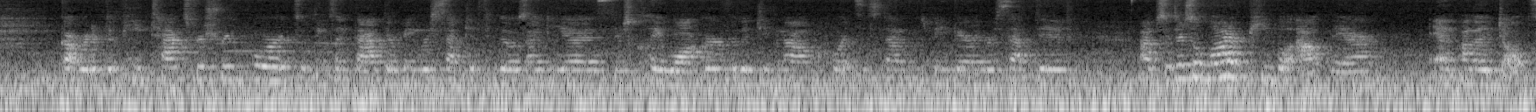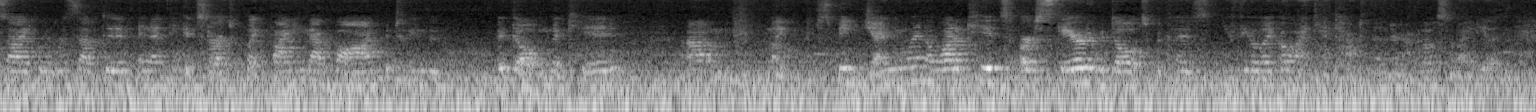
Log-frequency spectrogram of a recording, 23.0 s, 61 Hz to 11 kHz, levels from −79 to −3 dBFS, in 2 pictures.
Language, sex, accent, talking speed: English, female, American, 240 wpm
